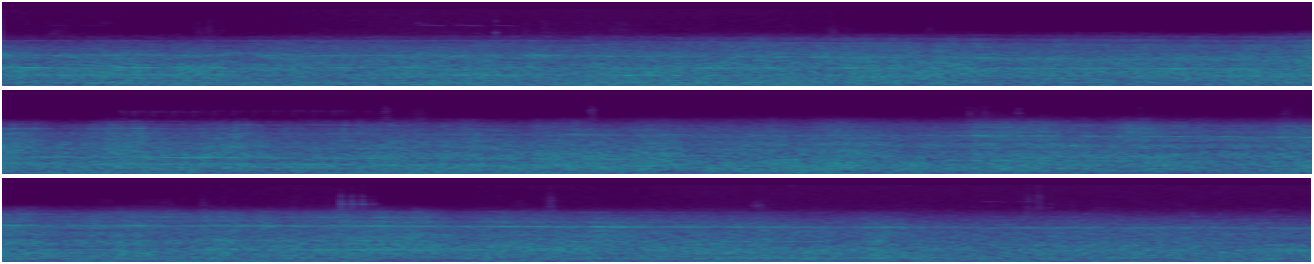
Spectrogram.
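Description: A jet airliner's engines roar and whine steadily overhead as it comes in low.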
